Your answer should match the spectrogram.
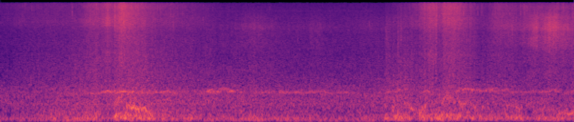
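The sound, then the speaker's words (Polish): Wind blows steadily in a low, rushing roar, swelling into two stronger gusts that buffet the microphone before easing back. No voices, just the continuous blustery rumble. “faktycznie wiatr jest takim bardzo mm, symbolicznym gestem, przewietrzenie czegoś, czy wpuszczenie powietrza”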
